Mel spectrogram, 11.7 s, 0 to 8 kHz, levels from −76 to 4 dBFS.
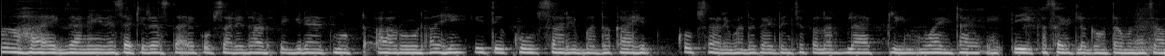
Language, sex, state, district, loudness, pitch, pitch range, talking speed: Marathi, female, Maharashtra, Solapur, -24 LUFS, 185 Hz, 180-195 Hz, 180 wpm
